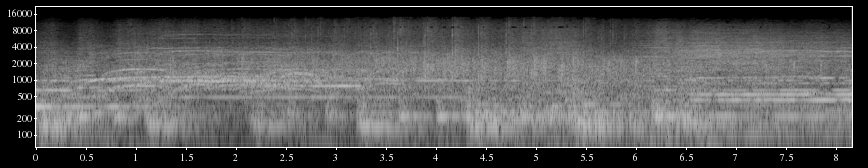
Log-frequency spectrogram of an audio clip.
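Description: Recorded music playing while an audience cheers and claps over it, with the cheering strongest between about one and six seconds in.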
